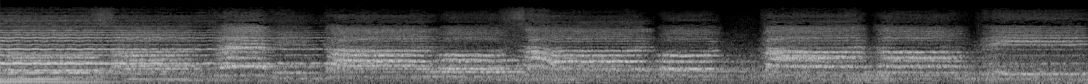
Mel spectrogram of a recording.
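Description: Background music: a choir singing long held chords, with a low accompaniment that drops out about a second in.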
